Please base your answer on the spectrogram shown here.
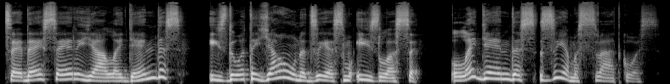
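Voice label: Latvian, female, commercial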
